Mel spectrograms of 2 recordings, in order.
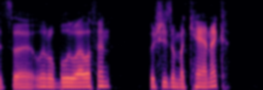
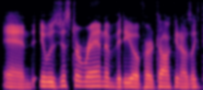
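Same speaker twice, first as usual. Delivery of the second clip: ordinary delivery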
